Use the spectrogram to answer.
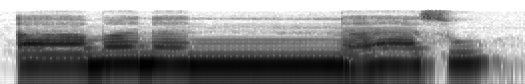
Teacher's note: Join the both noon because the next noon has tashdid and do gunna. Gunna means your voice comes from nose.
